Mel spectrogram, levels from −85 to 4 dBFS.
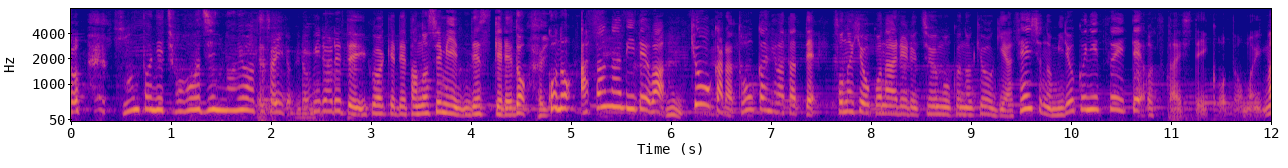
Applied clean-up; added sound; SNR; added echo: neural separator model SepFormer DNS4.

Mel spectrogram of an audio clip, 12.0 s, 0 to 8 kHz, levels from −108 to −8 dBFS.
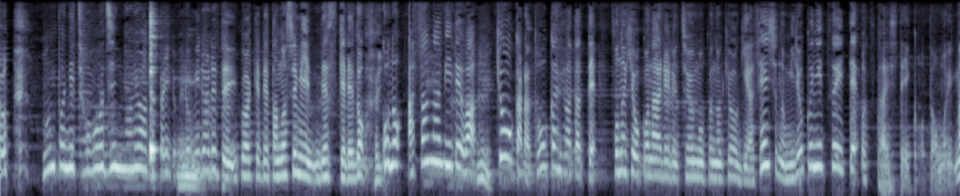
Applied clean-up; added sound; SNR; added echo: neural mask model RNNoise.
